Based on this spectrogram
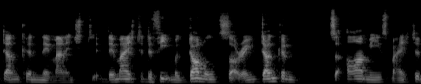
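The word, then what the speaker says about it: Macdonwald: the conclusion is that MacDonald, sometimes called McDonald, sometimes, depending on your script, called McDonwold, but it's pronounced McDonald, just like the fast food chain.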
